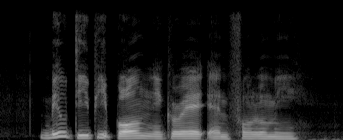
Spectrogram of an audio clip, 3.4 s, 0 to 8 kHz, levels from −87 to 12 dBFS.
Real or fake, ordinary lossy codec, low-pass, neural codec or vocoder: fake; none; 7.2 kHz; codec, 16 kHz in and 24 kHz out, 0.4 kbps, LongCat-Audio-Codec, two codebook decoder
